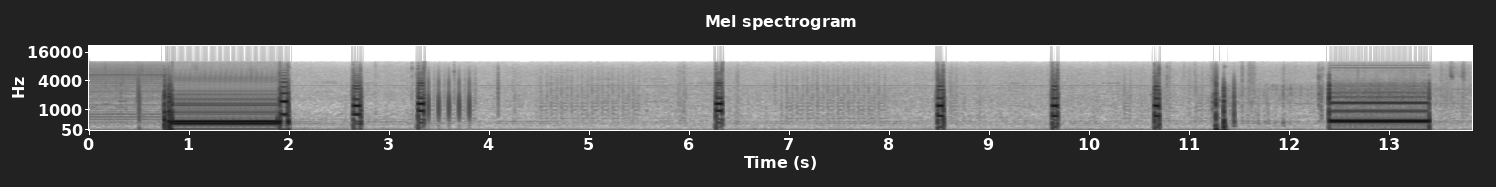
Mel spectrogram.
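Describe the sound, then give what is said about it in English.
Telephone exchange register sender tones after dialing the Quantico office code 640: a long multi-tone burst, then a scattered series of sharp line clicks, then a second long tone burst, all over faint line hiss. “From here, if you dial the Quantico office code 640, the register sender converts that to 50.”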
